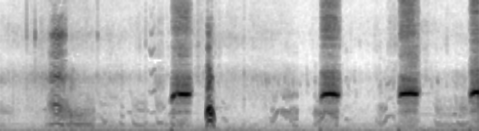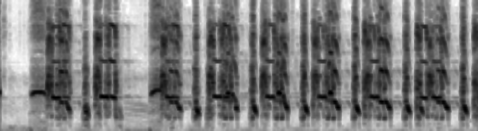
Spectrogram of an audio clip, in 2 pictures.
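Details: Calling female grey francolin: a few spaced harsh notes at first, then a quickening run of loud, grating squawks repeated almost twice a second, each burst sharp and high.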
